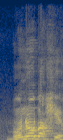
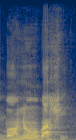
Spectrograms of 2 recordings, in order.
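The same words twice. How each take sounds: First: বনবাসী said as "bonobashi"; closed "bo" opening বনবাসী; mistaken close o. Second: বনবাসী said slowly as "bɔnobashi"; drawn-out open "bɔ" opening বনবাসী; correct open vowel. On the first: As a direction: say বনবাসী with a rounded first o, "bo-no-ba-shi". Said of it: "হবে না". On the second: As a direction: say বনবাসী slowly, "baw-no-ba-shi". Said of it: "হবে". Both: Shown as a demonstration.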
